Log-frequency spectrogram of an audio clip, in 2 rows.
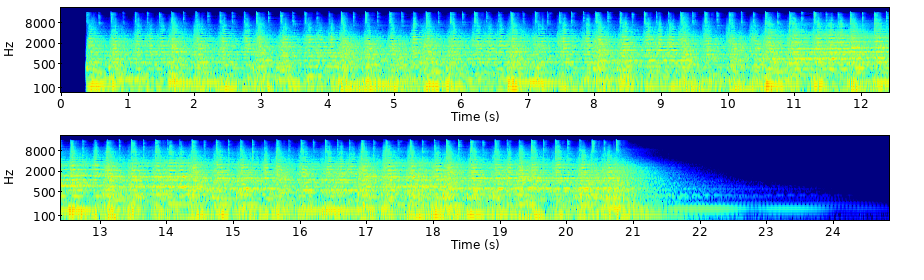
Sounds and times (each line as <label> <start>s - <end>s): cello 0.4s - 21.6s
trombone 0.4s - 21.8s
french horns 0.4s - 22.0s
trumpet 0.4s - 22.0s
timpani 0.4s - 23.0s
choir 0.5s - 21.7s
